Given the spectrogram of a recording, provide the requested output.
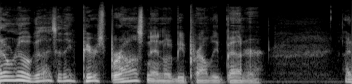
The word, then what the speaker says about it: Pierce Brosnan: 2 they uh casted pierce bronson for cable pierce brosnan yeah god bless your mispronunciations yeah double oh seven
